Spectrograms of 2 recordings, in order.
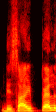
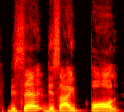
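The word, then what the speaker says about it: disciple: ये तो पेल है, डिसाइपल थोड़ी है। डिसाइपॉल, प्रिंसिपल, मिस्टर पॉल, तो ये तो कोई बंदा होता है, ठीक है, ये पॉल नहीं है, डिसाइपॉल नहीं है, डिसाइपल है।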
